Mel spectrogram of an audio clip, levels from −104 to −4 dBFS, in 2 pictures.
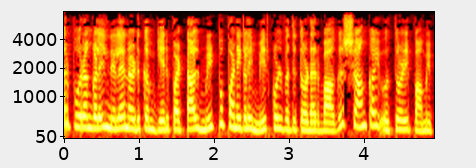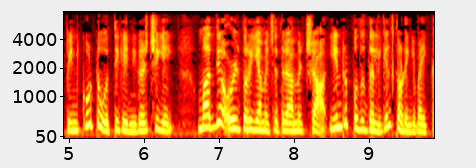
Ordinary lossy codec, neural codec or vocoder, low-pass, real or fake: none; none; 7.2 kHz; real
